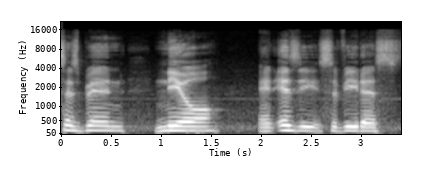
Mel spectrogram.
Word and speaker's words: Savides: This has been Neil and Izzy Savides, rhymes with Kiedis, Savides.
